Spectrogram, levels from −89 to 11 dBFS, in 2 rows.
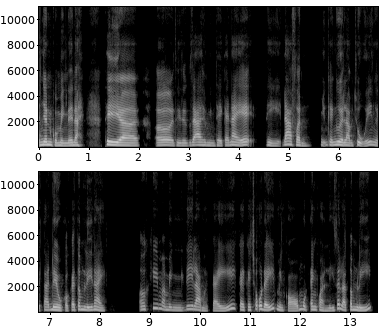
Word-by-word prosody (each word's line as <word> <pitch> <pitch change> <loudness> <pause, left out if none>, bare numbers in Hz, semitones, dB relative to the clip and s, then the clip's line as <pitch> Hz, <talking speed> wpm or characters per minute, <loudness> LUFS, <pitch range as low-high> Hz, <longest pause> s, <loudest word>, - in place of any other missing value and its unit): nhân 225 +1 +5
của 195 - 0
mình 180 -1 0
đây 185 - +3
này! 190 -2 +1 0.4
Thì, 220 -4 +9
ờ, 185 -2 +6 0.3
ờ, 195 0 +2
thì 180 -1 -6
thực 180 0 -6
ra 205 0 +3
thì 200 - -2
mình 180 -2 -6
thấy 180 -1 -3
cái 190 +1 -4
này 205 -3 +2
ấy, 220 - +1 0.2
thì 165 -7 -5
đa 235 0 +3
phần 195 -7 -2 0.3
những 200 0 -9
cái 205 -2 -2
người 220 -1 +5
làm 185 -2 0
chủ 195 -5 +1
ấy, 205 +8 -2
người 195 -5 -4
ta 210 +4 -4
đều 210 -3 +3
có 185 0 -5
cái 205 +4 -3
tâm 240 +3 -2
lý 210 -2 0
này. 205 -7 -2 0.6
Ờ, 245 +2 -6
khi 345 +6 -4
mà 275 -6 -6
mình 190 -4 -7
đi 265 +1 -4
làm 215 -7 -2
ở 165 - -12
cái 175 - -3
cái 220 -3 -1
cái 210 +1 -5
chỗ 270 +5 -1
đấy, 210 +7 +1
mình 210 -6 -4
có 165 0 -3
một 250 -3 -4
anh 235 -1 -2
quản 200 -6 -5
lý 175 +2 -5
rất 320 - -1
là 205 - 0
tâm 220 +1 -2
lý. 195 - -1
200 Hz, 250 wpm, -23 LUFS, 185-225 Hz, 0.6 s, Thì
